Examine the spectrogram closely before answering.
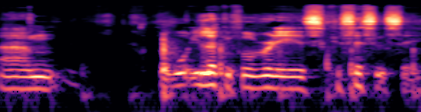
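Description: A man with an English accent talks at a fairly slow pace over noticeable background noise. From England. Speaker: home cook. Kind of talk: casual cooking tutorial to camera. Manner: upbeat, jokey. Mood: relaxed, cheerful. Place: kitchen. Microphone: camera far.

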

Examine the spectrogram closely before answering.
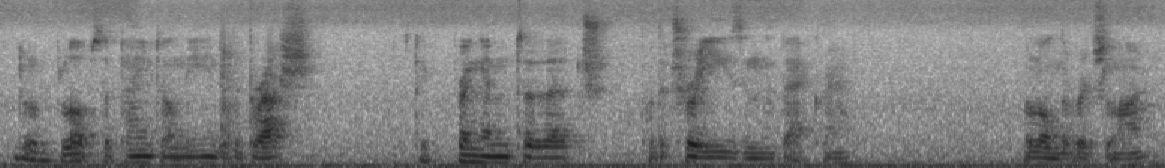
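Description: A man's very deep, low voice at a moderate pace, with audible room echo and light background noise. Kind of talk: tutorial. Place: garage.

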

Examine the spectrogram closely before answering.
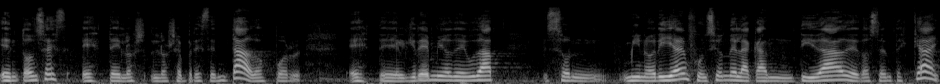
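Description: A woman's fairly low, dark and mellow voice, with ordinary pitch variation and a very slow pace. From Argentina, San Juan (Rawson); Argentina. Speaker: political candidate; candidate. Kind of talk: interview. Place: studio. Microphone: headset.

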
